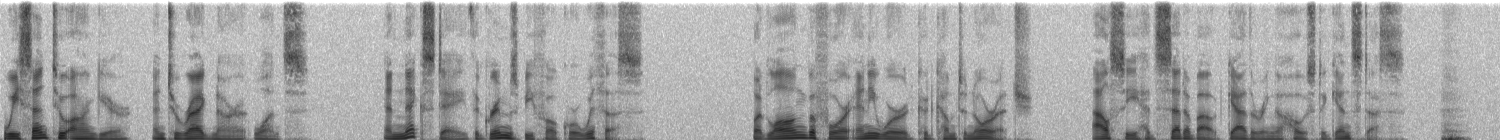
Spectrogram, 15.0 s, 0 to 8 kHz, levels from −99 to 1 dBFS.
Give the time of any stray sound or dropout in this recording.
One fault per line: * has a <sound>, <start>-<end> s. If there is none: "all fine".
* has a breath, 14.4-14.7 s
